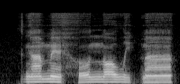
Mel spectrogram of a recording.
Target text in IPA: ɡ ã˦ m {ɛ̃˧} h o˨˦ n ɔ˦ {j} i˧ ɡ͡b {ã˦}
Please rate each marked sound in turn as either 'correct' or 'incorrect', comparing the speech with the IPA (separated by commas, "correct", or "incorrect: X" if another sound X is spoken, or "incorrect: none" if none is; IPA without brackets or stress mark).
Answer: incorrect: ɛ̃˦˨, incorrect: w, correct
